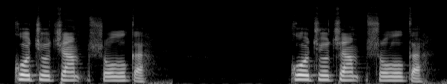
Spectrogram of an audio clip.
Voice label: "kucocvmp sulkv", Muscogee

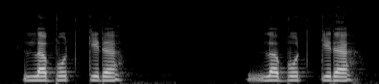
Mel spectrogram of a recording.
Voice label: "lvpotketv", Muscogee

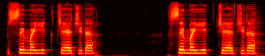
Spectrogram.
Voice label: "sem vyekcicetv", Muscogee; Mvskoke Words with Voicing Consonants; A Dictionary of Creek/Muskogee; SIL International

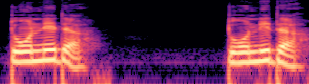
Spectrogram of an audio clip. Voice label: "tonetv", Muscogee

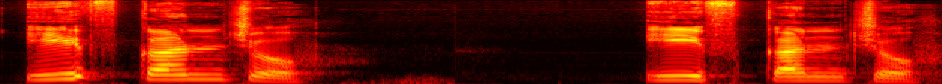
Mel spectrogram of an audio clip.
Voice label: "efkvnco", Muscogee

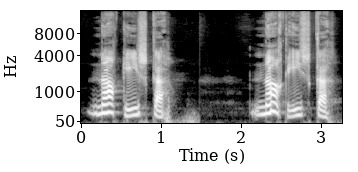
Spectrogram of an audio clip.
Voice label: "nak eskv", Muscogee

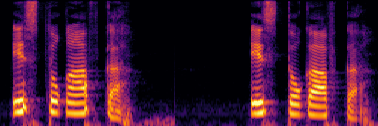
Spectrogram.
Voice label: "esrokafkv", Muscogee; Mvskoke Words with Voicing Consonants; Martin, Jack B., and Margaret McKane Mauldin. 2023. A Dictionary of Creek/Muskogee; SIL International

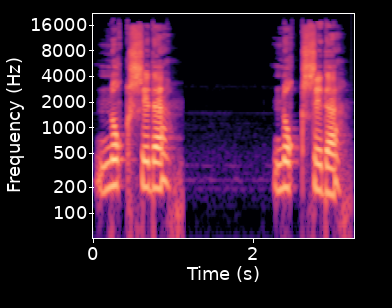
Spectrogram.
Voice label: "noksetv", Muscogee

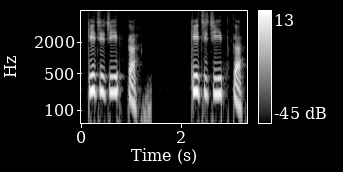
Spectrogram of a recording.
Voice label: "kececerkv", Muscogee; Mvskoke Words with Voicing Consonants; Onvkv Ohhvyayices

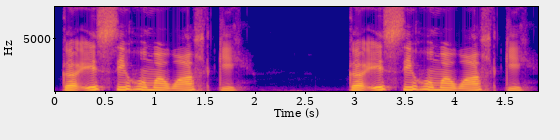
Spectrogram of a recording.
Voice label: "kv esse homv warke", Muscogee

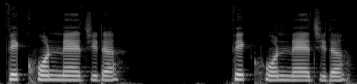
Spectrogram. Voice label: "fekhonnicetv", muscogee

